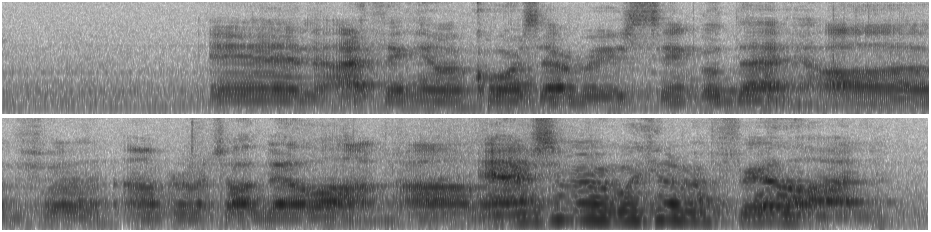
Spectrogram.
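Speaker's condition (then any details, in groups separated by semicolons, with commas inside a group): Traumatic brain injury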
